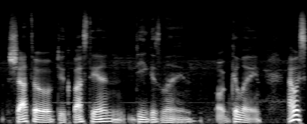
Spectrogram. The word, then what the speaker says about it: Ghislain: of Duke Bastien de Ghislaine. Or Ghislaine. I always say Ghislaine. It's Ghislaine. The S is silent.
